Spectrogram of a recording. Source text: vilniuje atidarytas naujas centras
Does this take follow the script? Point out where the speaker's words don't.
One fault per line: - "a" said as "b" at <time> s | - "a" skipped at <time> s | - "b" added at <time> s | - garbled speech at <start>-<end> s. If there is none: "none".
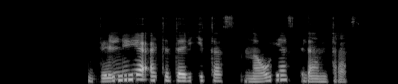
none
